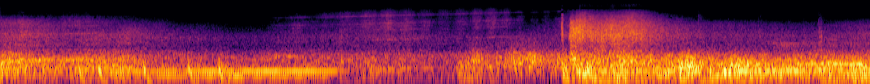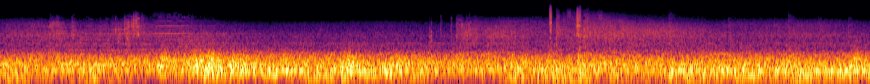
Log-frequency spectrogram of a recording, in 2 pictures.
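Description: A ship's engine rumbles steadily.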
